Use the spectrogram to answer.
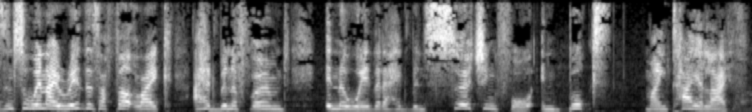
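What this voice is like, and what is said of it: Emotional, voice welling up. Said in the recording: “I'm getting emotional.”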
